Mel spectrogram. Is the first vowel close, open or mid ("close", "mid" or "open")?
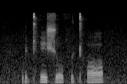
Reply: close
